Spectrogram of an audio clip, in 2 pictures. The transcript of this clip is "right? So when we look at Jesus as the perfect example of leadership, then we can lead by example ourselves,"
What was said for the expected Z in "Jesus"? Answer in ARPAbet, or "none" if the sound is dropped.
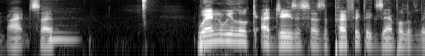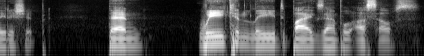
Z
